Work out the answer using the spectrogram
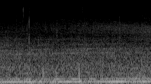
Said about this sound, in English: Oh no! That's my bus! Oh! Wait!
